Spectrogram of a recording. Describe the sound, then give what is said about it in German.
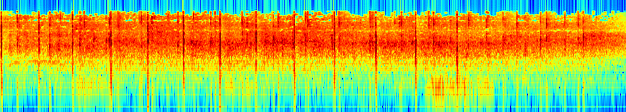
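Steady applause from a church service audience for the livestream viewers fills the whole stretch, dense overlapping claps with a few sharper individual hand claps standing out, fairly loud, with no one speaking. “Hier kommt euer Applaus.”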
